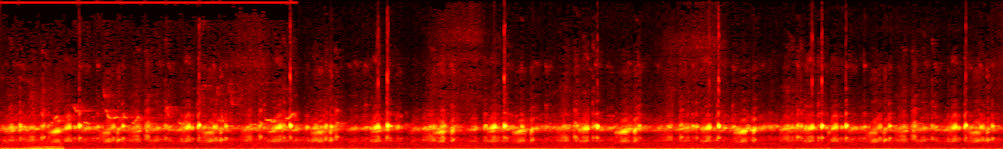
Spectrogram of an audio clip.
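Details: Sierran chorus frogs call together in early spring in the Pacific Northwest or Northern California, a thick, unbroken chorus of short, raspy, two-part croaks that overlap and pulse without pause over a faint low mechanical hum.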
